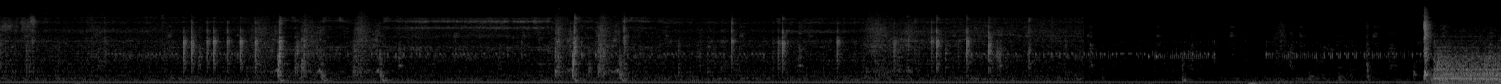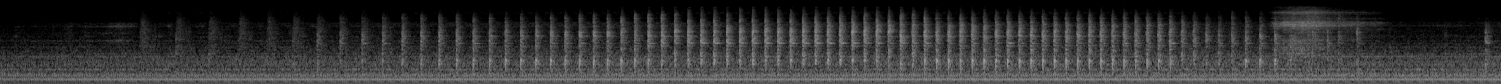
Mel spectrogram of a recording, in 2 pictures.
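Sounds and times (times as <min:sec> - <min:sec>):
air compressor humming: 0:14.2 - 0:30.0
small piston engine beating: 0:15.8 - 0:29.0
air hissing: 0:26.6 - 0:29.0.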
